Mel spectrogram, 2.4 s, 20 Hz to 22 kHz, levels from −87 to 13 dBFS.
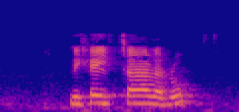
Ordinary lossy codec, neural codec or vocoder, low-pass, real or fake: Opus, 64 kbps; none; 7.2 kHz; real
